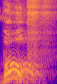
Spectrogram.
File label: Dutch Announcer; Wolf; SSBU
